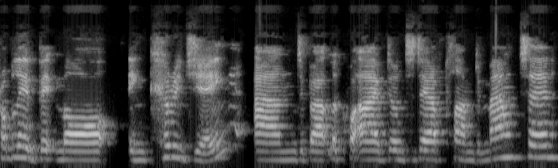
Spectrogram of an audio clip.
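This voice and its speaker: Against a quiet background, a woman speaks at a medium pitch in a Yorkshire accent. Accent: Yorkshire accent, can sound abrupt. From northern England, Bradford, West Yorkshire. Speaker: motivational speaker and poet, stroke survivor. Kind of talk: interview. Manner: direct.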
